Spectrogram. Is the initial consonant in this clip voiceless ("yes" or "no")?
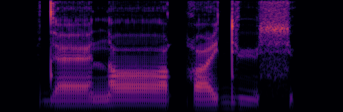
no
